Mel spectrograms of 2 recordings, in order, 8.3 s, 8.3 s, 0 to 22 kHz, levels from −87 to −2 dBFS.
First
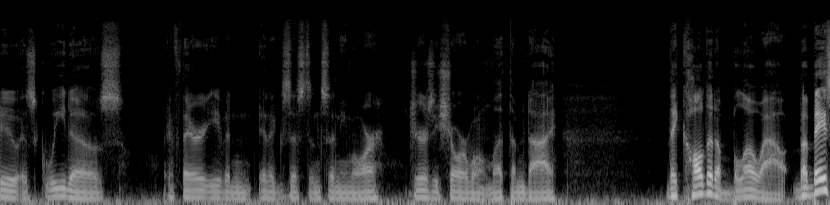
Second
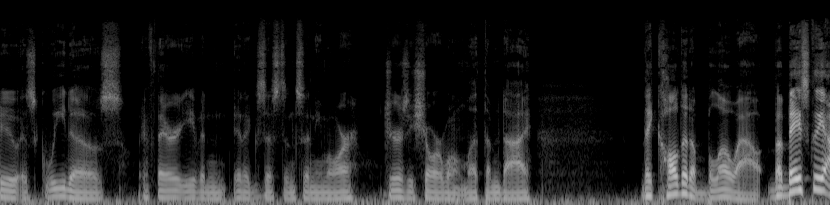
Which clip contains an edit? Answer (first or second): second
